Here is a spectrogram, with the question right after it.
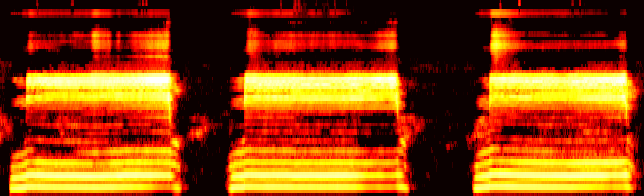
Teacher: حرف میم ہونٹوں کے خشک حصے اور ناک کے خشوم سے ادا ہوگا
